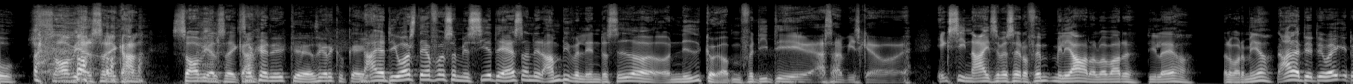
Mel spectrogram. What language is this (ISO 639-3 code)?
dan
